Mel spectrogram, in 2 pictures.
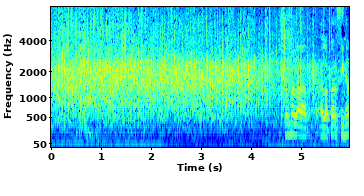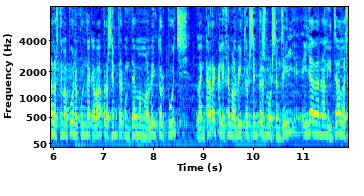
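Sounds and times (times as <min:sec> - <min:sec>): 
audience applause: 0:00.0 - 0:06.2
speech: 0:04.7 - 0:11.9.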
